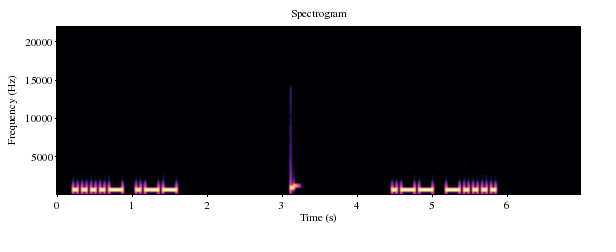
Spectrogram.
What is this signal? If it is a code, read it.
Morse code, heard as a keyed tone, about 20 wpm, 700 Hz. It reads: 4 W W 6
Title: Two Challenging Letter-Number Combinations 20wpm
